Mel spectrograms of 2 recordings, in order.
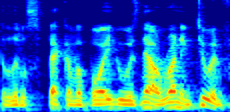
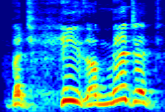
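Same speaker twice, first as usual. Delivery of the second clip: high, loud, drawn-out shout; appalled father's shout; 11 semitones higher, 8 dB louder than usual. A narrator's reading. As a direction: shout it in dismay. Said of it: "shouted Mister Teavee".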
